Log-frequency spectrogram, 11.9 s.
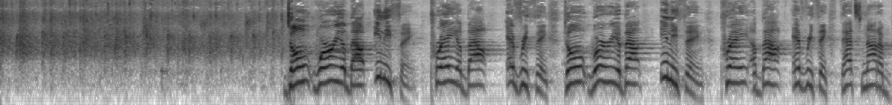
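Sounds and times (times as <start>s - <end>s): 
audience clapping: 0.0s - 4.3s
speech: 3.8s - 11.8s.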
